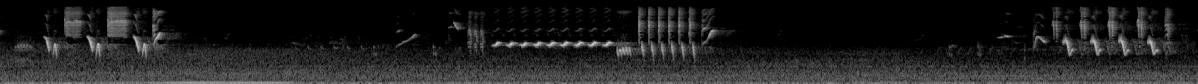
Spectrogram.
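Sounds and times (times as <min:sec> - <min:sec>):
common nightingale Luscinia megarhynchos song: 0:00.0 - 0:08.0, 0:09.1 - 0:11.9.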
